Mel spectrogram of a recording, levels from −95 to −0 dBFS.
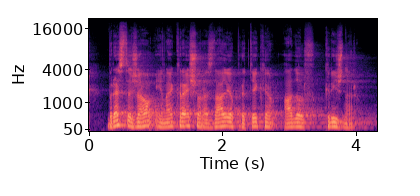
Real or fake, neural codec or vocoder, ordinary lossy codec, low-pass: real; none; none; 19.8 kHz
